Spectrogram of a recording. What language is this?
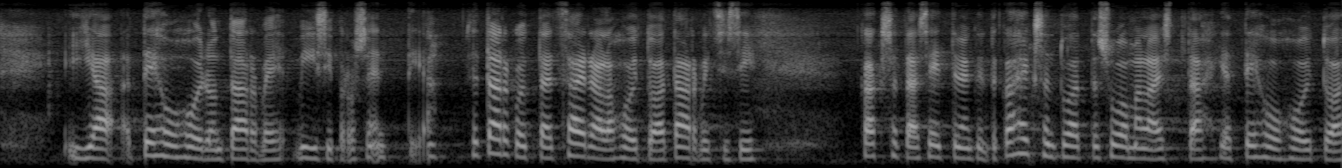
Finnish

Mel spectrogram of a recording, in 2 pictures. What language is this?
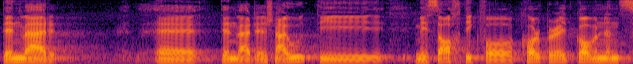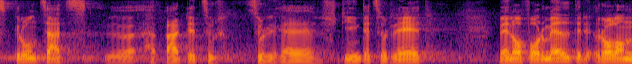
Swiss German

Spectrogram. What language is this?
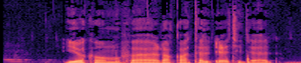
Arabic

